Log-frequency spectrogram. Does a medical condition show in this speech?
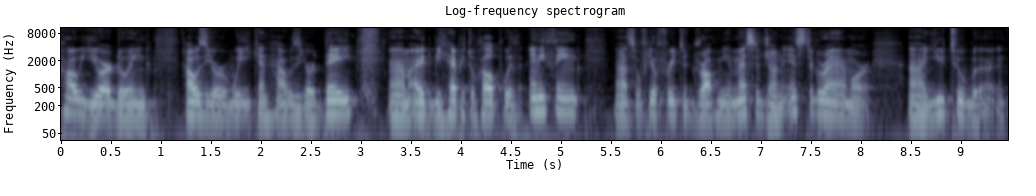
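No.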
